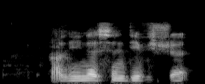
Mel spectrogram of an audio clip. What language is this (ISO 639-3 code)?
kab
